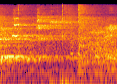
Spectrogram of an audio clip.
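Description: Court shoes squeaking and feet thudding on an indoor badminton court: a few short, high squeaks early on, then a dull footfall about a second in.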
